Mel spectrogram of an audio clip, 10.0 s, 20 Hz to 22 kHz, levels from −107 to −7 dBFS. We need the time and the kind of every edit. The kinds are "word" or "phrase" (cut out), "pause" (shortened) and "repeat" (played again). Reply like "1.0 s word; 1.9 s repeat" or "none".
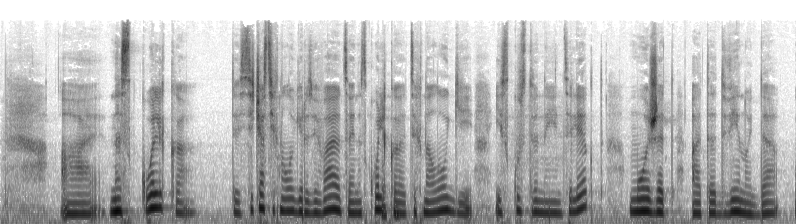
none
